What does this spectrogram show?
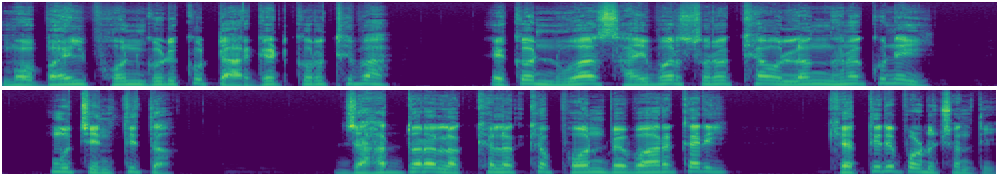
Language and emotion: Odia, fearful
